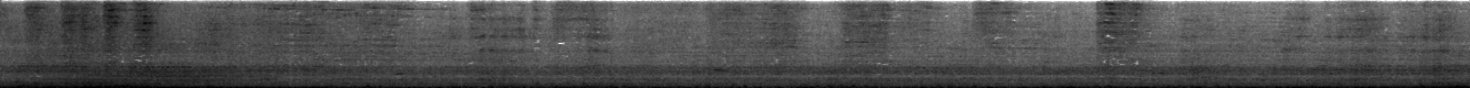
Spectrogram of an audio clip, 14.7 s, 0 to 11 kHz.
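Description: JR Freight container train, hauled by an EF210 electric locomotive, passing: a steady rumble and clatter of the container flatcars' wheels on the rails, loudest about a second in.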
